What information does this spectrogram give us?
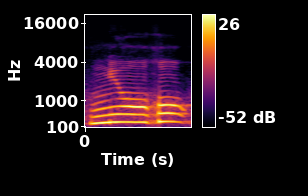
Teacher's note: अपन जो बोलते हैं वो नमोकार का न, मूर्धन्य न है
